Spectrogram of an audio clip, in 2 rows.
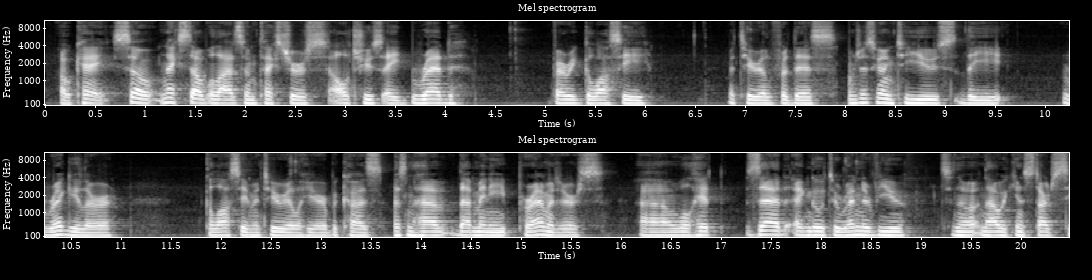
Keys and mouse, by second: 2.9 alt+shift+click, 9.3-12.7 drag, 17.3 z.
